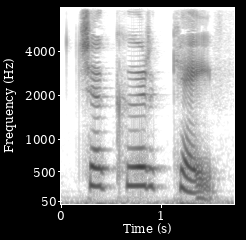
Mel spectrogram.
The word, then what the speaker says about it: çakır keyif: we kind of sometimes pronounce it without the i at the end right before f çakır keyif Chakur Cave Wine glass Sharab kade.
